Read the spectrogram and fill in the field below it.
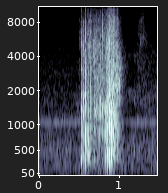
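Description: A deck of tarot cards is shuffled in one quick, close burst of riffling that lasts about half a second, then the room falls quiet.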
